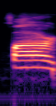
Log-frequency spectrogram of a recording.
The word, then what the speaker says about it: Pharr: I'm at 801 North Jackson Street in Farr, Texas. That's spelled P-H-A-R-R.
